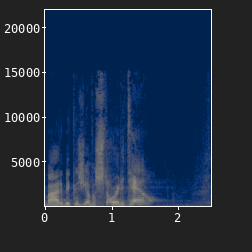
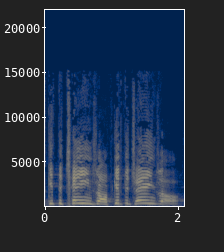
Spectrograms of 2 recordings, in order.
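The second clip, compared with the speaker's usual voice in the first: retold scream; 9 semitones higher than usual. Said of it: "he was screaming all night".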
